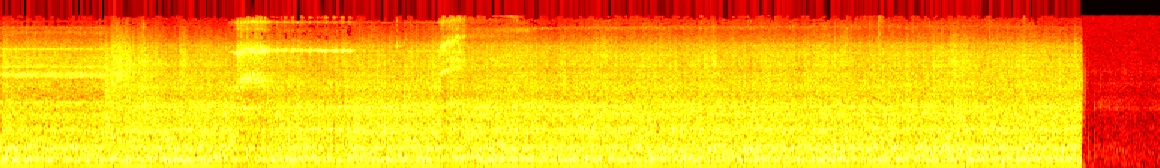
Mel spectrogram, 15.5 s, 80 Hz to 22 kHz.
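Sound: drill press drilling a deep 1/4 inch hole with oil

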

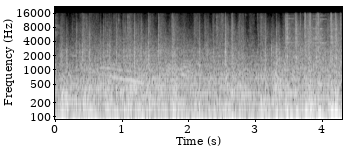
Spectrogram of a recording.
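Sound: gunfire from the video game Just Cause 3

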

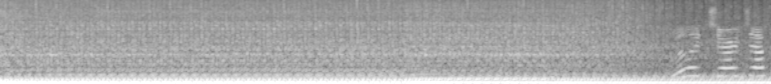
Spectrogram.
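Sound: Ford Explorer engine running and idling

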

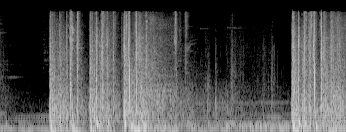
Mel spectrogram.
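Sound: gunshots from the player's gun in a shooter video game

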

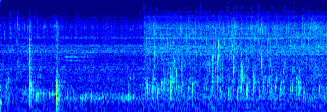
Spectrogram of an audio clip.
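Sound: beef curry boiling in pot

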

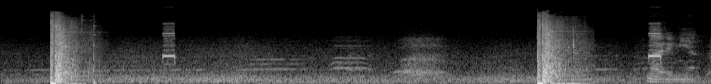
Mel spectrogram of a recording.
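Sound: gunfire at targets, video game

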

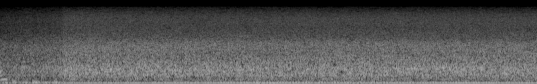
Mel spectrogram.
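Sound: waterfall at a resort

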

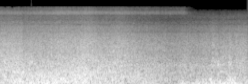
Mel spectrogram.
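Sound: ocean waves at high tide on Maragogi beach

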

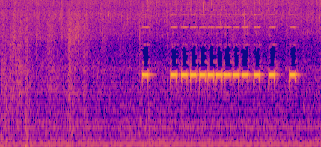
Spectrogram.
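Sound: timer beeping while being set

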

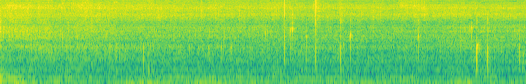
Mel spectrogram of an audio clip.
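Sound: chopped onion frying in hot oil in a wok

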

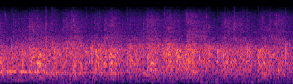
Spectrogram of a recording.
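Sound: applause at a poster launch event

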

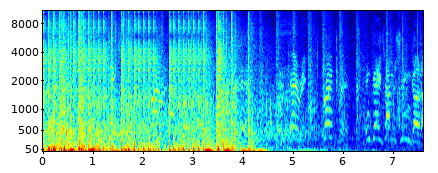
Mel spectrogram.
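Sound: soldiers' gunfire in video game ArmA 3

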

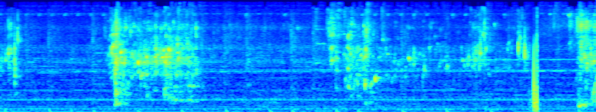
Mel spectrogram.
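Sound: water being poured into a pot for ragi mudde

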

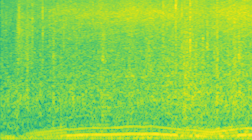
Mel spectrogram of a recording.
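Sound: car engine and tires in the video game GTA

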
